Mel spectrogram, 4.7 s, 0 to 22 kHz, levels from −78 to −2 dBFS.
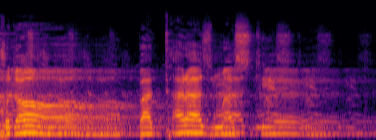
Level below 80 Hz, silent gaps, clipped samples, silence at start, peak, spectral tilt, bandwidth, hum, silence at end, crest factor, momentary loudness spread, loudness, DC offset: -64 dBFS; none; under 0.1%; 0 s; -6 dBFS; -5 dB/octave; 15.5 kHz; none; 0 s; 20 dB; 17 LU; -26 LUFS; under 0.1%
